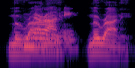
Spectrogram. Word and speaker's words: Merani: right right and your last name would be murani yeah perfect it's a beautiful name is is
